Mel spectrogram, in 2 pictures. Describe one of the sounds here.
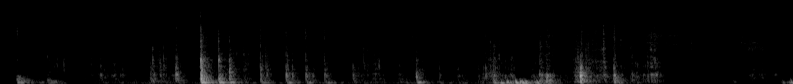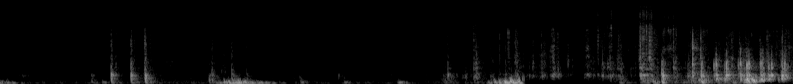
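Hands tap and handle plastic toy packaging, which crinkles and clicks.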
